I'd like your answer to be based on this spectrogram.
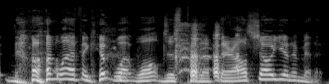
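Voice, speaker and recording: A man's voice: high voice, expressive, fast, slight background noise. A man hosting a podcast, casually moderating a panel and putting questions to guests. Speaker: podcast host.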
